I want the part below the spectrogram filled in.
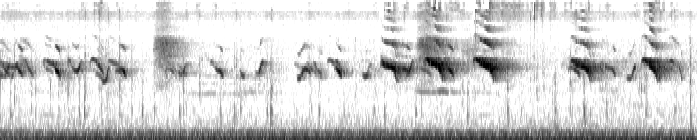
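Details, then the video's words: Newly hatched, just-born chicken chicks chirping loudly: a rapid, overlapping stream of high, short peeps with downward-sliding notes from several chicks, several per second, over a steady low mechanical hum throughout. "Tot Murgi chicks chirping sounds Just Born Baby"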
